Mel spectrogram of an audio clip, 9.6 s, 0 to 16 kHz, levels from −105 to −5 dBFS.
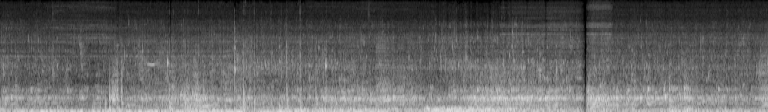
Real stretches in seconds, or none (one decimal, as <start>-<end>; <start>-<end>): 0.0-9.6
